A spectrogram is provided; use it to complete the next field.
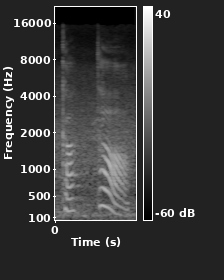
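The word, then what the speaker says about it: kā tā: The stress is on the second word.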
